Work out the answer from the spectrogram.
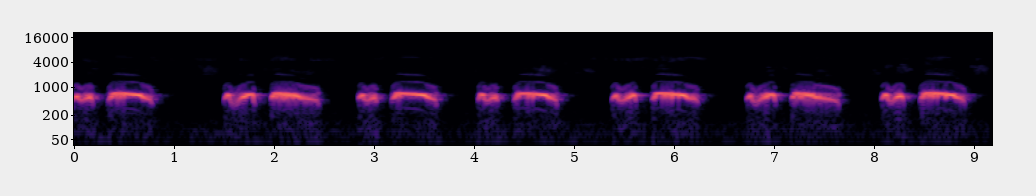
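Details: Decoy spotted dove cooing in the 'gáy gù' style used to stir up other doves: about seven low, hollow two-part coo phrases, a short note then a longer slurred one, repeated roughly every 1.3 seconds over a silent background.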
